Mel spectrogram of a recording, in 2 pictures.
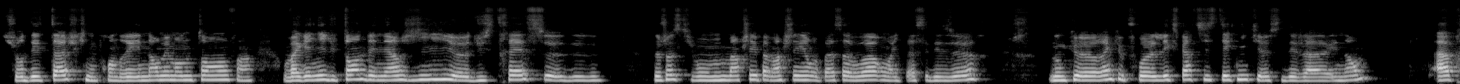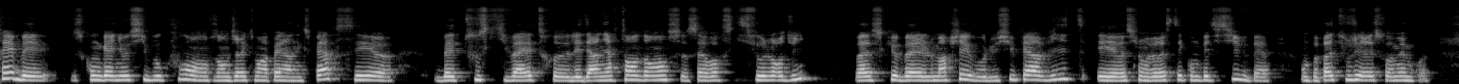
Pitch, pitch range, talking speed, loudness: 195 Hz, 185-210 Hz, 210 wpm, -18 LUFS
